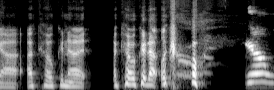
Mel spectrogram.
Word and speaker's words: LaCroix: mean I think she pronounced It the French Way La Croix oh look look how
